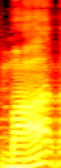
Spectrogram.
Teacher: Second tone, rising. Ma means hemp, said with rising tone, like asking a question.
